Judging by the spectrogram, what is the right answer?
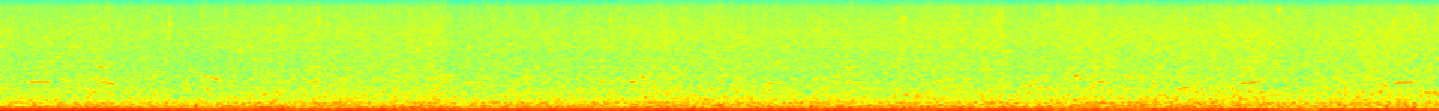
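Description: Steady hiss of rain falling on a lake's surface, over a steady low rumble.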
